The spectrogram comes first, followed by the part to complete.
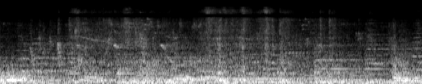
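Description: Loud soundtrack music of an animated theatre show, with sound effects mixed in; a few short high chirping glides come between one and two seconds in.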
